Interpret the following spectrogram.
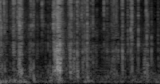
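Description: Foil wrapper of a Topps Chrome baseball card pack crinkling as it is torn open and handled. It makes a quick run of irregular crackles, with one louder crackle a little before the middle.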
